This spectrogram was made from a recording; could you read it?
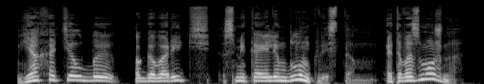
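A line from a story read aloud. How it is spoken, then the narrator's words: Timid voice over phone. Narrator (Russian): Робко спросил незнакомый голос на другом конце провода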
